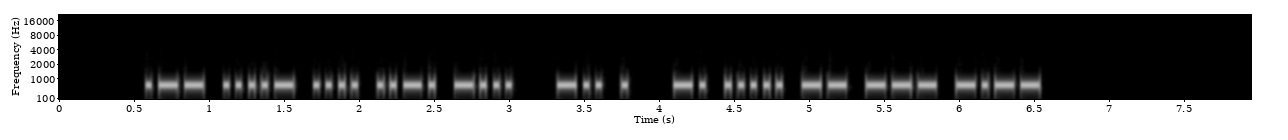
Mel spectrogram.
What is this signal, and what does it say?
Morse code, heard as a keyed tone, about 27 wpm, 700 Hz. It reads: W4HFB DE N5MOY
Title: USA Callsign DE Callsign - 5 Characters - 28wpm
